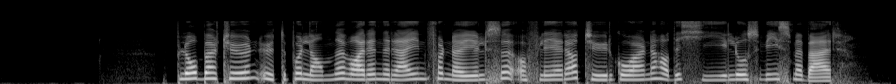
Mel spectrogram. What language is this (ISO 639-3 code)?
nor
